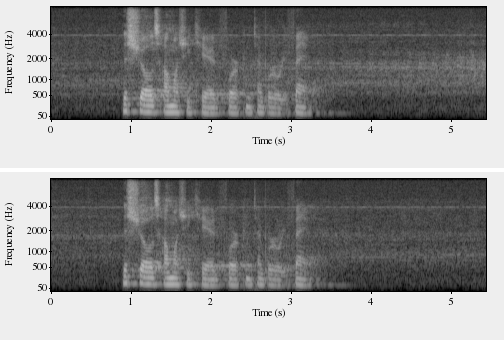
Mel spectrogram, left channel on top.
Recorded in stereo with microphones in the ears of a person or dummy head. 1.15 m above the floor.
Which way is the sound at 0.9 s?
5° left (ahead or behind).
